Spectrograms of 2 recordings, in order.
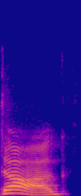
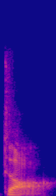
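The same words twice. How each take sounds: First: The final consonant sound is clearly pronounced. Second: The final consonant sound is left off. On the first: "instead of dog" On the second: "you'll hear dog"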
